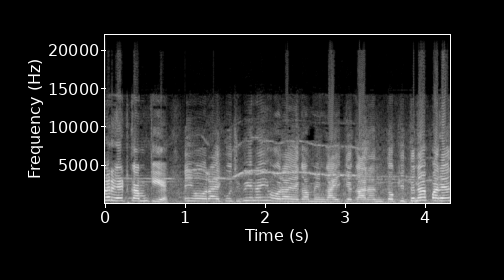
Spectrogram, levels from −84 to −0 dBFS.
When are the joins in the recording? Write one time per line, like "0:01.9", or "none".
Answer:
0:01.0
